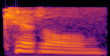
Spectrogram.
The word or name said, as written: kittle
